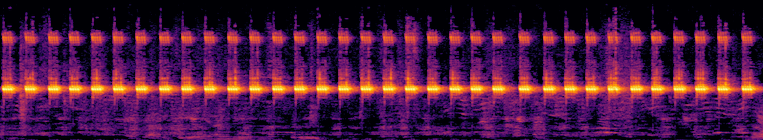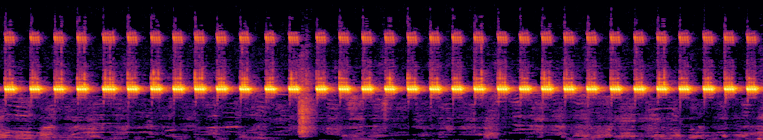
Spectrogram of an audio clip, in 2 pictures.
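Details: Cricket chirping in a steady, high-pitched run of short pulses, a little over two per second, with a faint murmur of lower voices or music underneath and one brief louder knock near the middle.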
